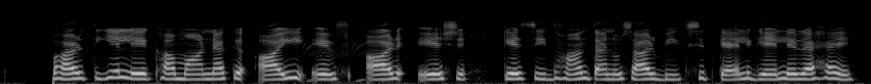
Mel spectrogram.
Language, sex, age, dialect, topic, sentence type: Maithili, female, 36-40, Eastern / Thethi, banking, statement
